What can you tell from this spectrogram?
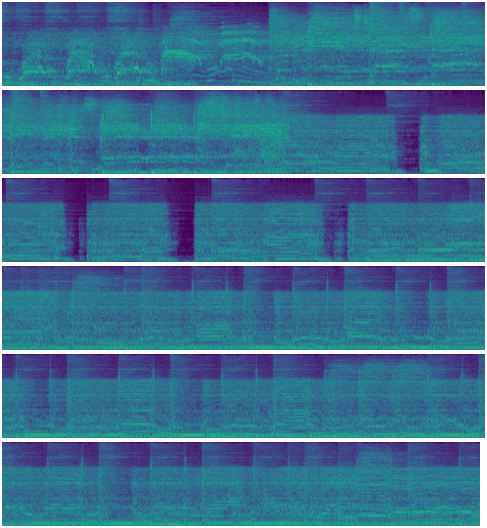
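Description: A loud, dense recording of a song from the Mr. Grinch Christmas movie plays throughout with distorted, shouted-sounding vocals, broken by a few quick drops in sound partway through before the music surges on.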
